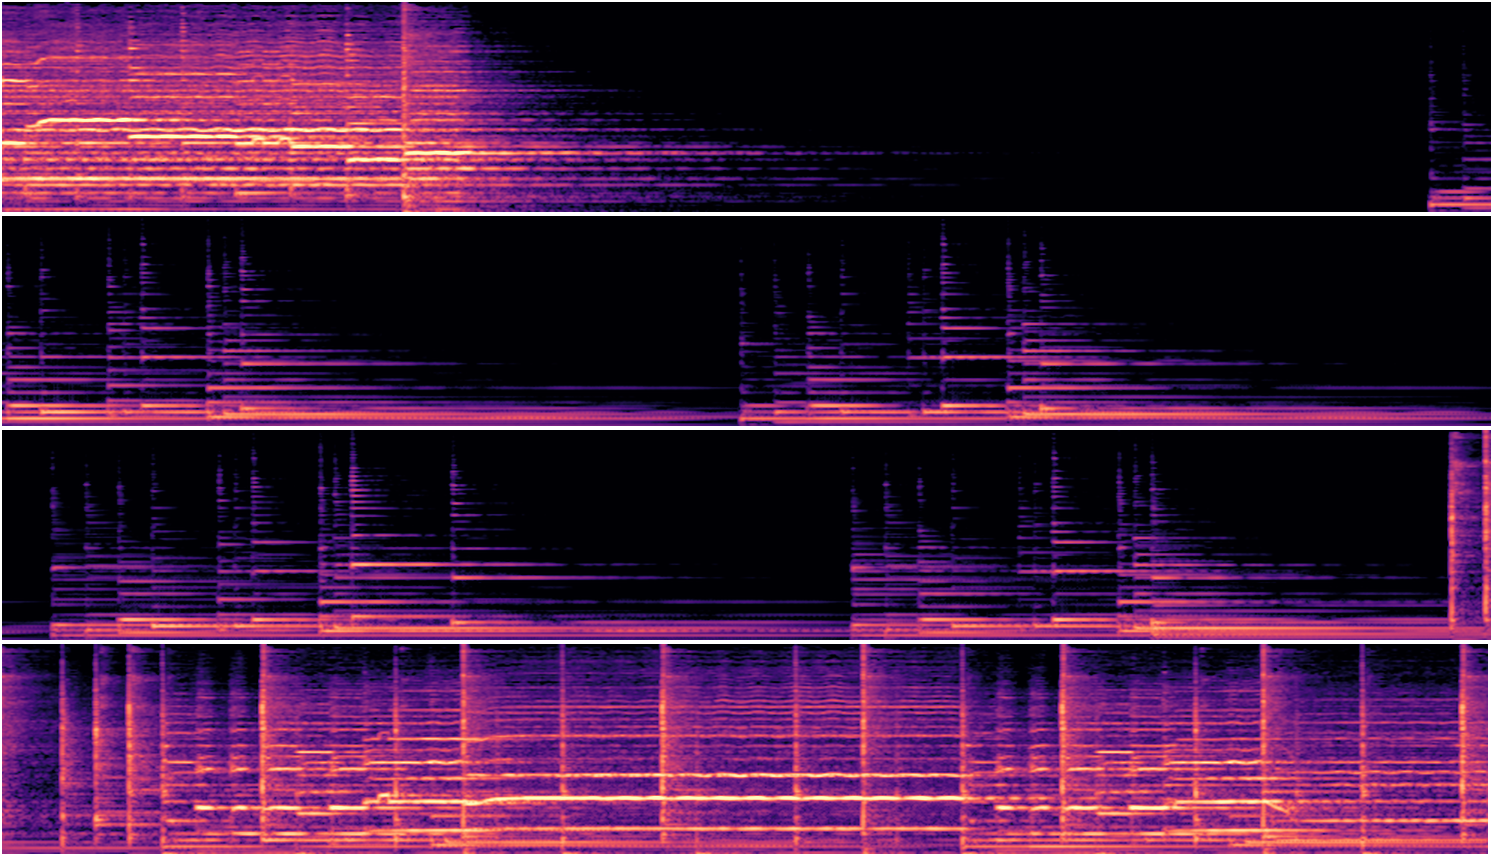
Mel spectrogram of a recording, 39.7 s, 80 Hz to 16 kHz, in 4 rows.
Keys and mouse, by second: 0.1 middle click, 0.2 middle click, 0.6 shift+middle click, 0.9 g, 1.0 g, 1.3 alt+middle click, 1.5 alt+middle click, 1.6 alt+z, 1.8 shift+middle click, 2.1 click, 2.4 alt+z, 2.7 click, 2.9 shift+click, 3.1-6.1 typing, 3.5 click, 4.1 click, 4.8 click, 5.7 click, 6.5 click, 7.2 g, 7.3 g, 7.5 click, 7.9 g, 8.2 click, 8.5 g, 8.9 click, 9.1 middle click, 9.6 alt+middle click, 9.8 alt+middle click, 10.0 alt+z, 10.1 shift+middle click, 10.4 middle click, 10.7 alt+middle click, 10.8 middle click, 11.1 g, 11.7 click, 12.2 middle click, 12.7 shift+middle click, 13.1 shift+middle click, 13.2 alt+z, 13.3 Tab, 13.5 middle click, 13.7 Tab, 13.9 middle click, 14.4 middle click, 14.6 alt+click, 14.9 g, 15.3 click, 15.5 middle click, 15.8 shift+middle click, 15.9 g, 16.2 click, 16.3 middle click, 16.9 middle click, 17.4 alt+click, 17.5 alt+middle click, 17.8 shift+middle click, 18.1 Tab, 18.2 middle click, 18.4 Tab, 19.0 click, 19.3 3, 19.5 shift+click, 19.7 g, 20.2 click, 20.8 middle click, 20.9 click, 21.2 ctrl+z, 21.4 g, 21.7 click, 23.3 ctrl+s, 24.3 click, 24.5 shift+middle click, 25.1 shift+middle click, 25.3 click, 25.9 Tab, 26.0 middle click, 26.6 alt+middle click, 27.3 alt+middle click, 27.6 shift+middle click, 27.9 alt+middle click, 28.0 alt+middle click, 28.2 shift+middle click, 29.0 shift+middle click, 31.4 click, 31.5 middle click, 32.0 shift+click, 32.3 shift+click, 32.6 middle click, 33.0 alt+middle click, 33.2 shift+middle click, 33.6 shift+middle click, 33.8 Tab, 34.1 alt+middle click, 34.4 1, 34.6 alt+z, 35.4 click, 36.4 shift+click, 36.7 shift+click, 37.1 alt+middle click, 38.1 g, 38.2 middle click.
